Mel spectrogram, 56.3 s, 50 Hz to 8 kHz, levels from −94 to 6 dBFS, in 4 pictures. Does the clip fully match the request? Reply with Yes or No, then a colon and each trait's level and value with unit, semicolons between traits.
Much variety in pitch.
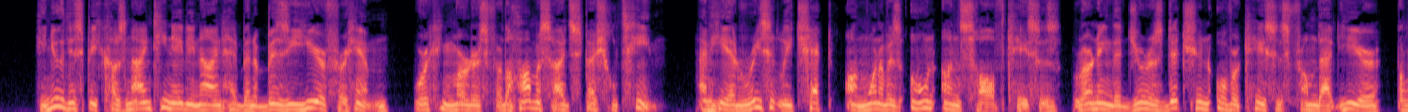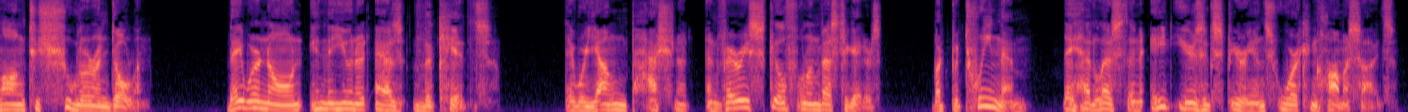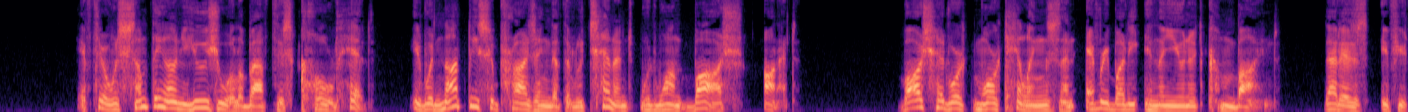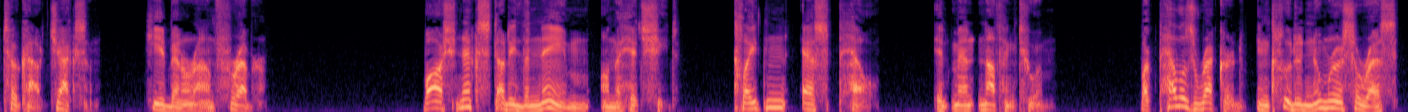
No: average, 4.7 semitones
